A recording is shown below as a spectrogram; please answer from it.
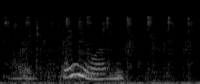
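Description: A goat bleating once, a short call that rises and then falls in pitch.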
